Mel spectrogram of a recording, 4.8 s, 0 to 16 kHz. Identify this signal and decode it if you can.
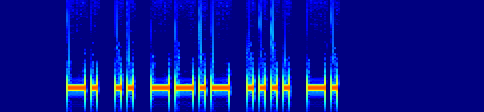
Morse code, heard as a keyed tone, about 21 wpm, 700 Hz. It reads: NIQHN
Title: Code Groups - 5 Letter:Numbers - 20wpm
